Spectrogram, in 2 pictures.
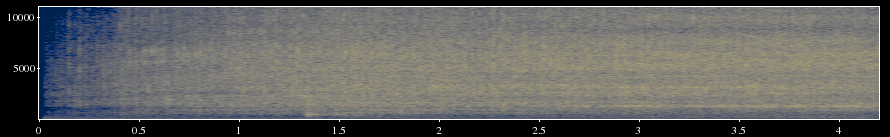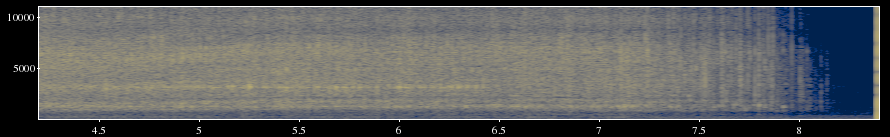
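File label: percussion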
